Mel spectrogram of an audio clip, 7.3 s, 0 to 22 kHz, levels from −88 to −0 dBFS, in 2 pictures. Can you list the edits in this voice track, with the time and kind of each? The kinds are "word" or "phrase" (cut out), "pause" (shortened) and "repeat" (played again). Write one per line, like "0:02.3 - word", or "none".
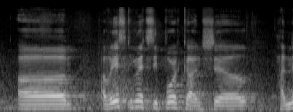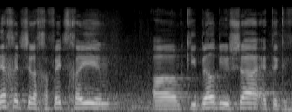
0:01.6 - word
